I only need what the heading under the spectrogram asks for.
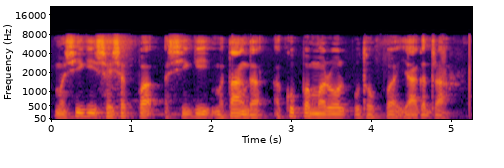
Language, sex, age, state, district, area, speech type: Manipuri, male, 30-45, Manipur, Churachandpur, rural, read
